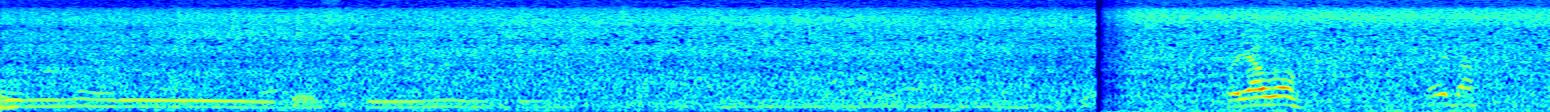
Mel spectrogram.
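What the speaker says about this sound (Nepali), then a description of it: "वाटर बगेको साउन्ड सुन्दा कस्तो राम्रो लाग्छ कि आफूलाई, शान्त फिल हुन्छ।" Continuous rushing of a cold stream at Nagarkot fills the scene, with a person talking over it at moderate distance.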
